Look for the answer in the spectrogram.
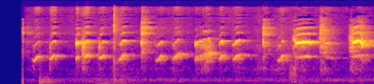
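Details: Cockatiel singing: repeated short whistled two-tone notes in a bouncy pattern, several louder rising whistles toward the end, in a quiet indoor setting.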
